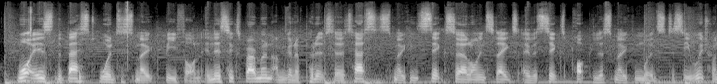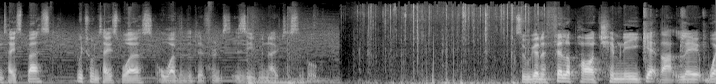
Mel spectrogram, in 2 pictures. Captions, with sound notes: What is the best wood to smoke beef on? In this experiment, I'm gonna put it to the test smoking six sirloin steaks over six popular smoking woods to see which one tastes best, which one tastes worst, or whether the difference is even noticeable. (fire crackling) So we're gonna fill up our chimney, get that lit.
